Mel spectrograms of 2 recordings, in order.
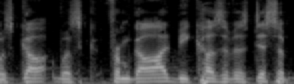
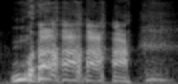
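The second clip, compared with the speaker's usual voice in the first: hammed-up villain cackle, louder and higher; mock evil laugh; 4 semitones higher, 4 dB louder than usual. Preacher mimicking his vengeful wife, mock evil laugh. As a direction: cackle like a cartoon villain plotting revenge.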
